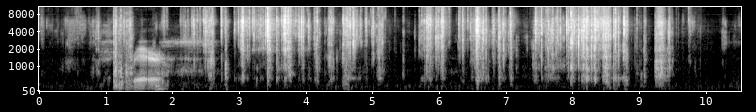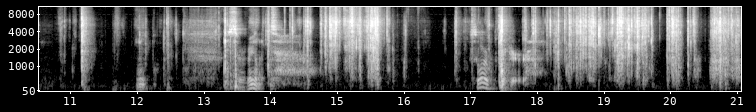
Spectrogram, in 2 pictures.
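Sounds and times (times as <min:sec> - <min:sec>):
foil wrappers crinkling and tearing: 0:02.1 - 0:09.8, 0:13.9 - 0:16.1, 0:17.8 - 0:21.0.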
